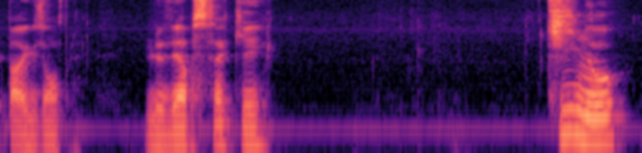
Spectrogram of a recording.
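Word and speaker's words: quinaud: Kino Q U I N A U D.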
